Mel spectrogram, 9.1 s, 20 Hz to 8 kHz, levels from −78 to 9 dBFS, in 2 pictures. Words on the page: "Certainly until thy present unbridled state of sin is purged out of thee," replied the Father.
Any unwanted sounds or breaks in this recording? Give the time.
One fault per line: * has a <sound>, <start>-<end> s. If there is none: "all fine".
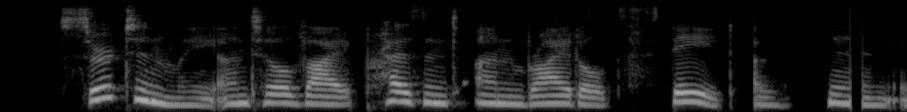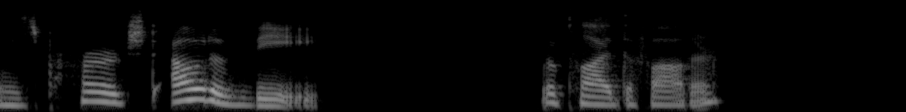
* has a dropout, 4.3-4.3 s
